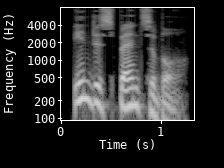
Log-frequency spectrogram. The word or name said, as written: indispensable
